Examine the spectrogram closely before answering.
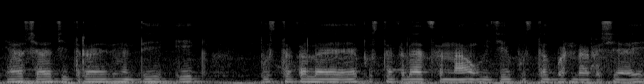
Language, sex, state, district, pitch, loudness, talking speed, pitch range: Marathi, male, Maharashtra, Pune, 115 Hz, -37 LUFS, 110 wpm, 110-120 Hz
